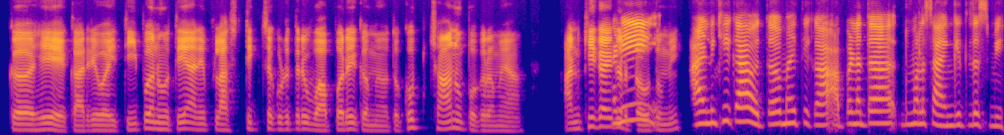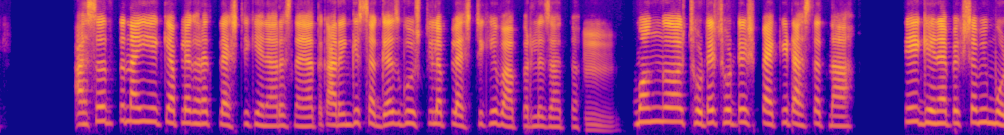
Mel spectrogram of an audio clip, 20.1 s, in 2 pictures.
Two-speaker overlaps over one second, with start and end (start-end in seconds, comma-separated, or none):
none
